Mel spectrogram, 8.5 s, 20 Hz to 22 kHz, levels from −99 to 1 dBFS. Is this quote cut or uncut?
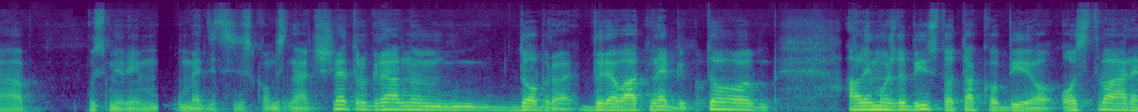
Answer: cut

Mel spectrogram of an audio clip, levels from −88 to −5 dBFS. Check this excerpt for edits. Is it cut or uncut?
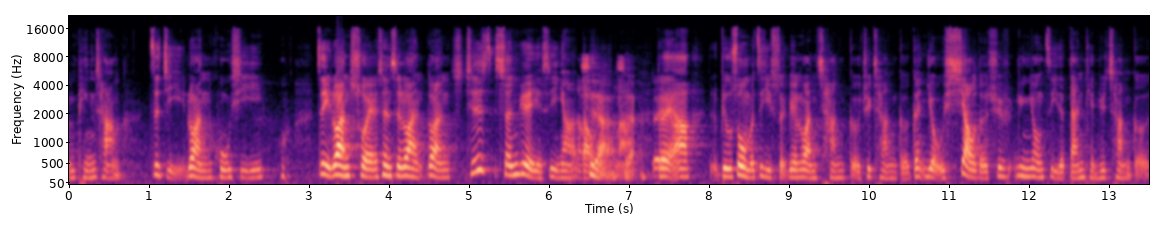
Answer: cut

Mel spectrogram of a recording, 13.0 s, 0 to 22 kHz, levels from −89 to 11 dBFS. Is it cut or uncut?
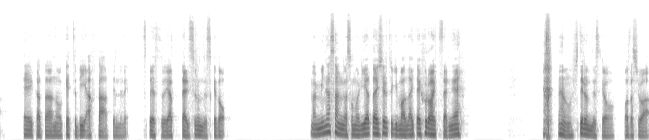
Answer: uncut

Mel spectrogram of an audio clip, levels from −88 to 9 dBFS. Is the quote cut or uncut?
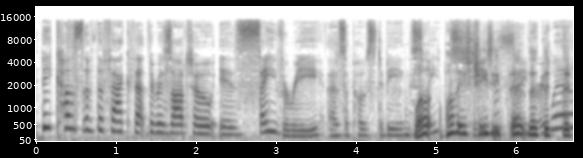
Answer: uncut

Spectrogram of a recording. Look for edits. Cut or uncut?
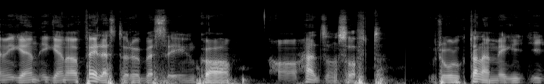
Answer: uncut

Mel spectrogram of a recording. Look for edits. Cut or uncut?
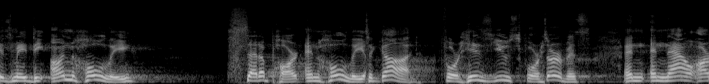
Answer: cut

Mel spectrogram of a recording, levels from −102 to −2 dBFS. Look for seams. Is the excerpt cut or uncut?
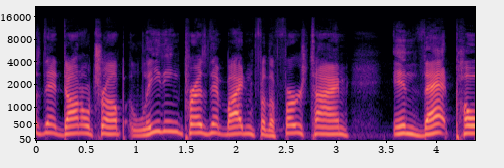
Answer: uncut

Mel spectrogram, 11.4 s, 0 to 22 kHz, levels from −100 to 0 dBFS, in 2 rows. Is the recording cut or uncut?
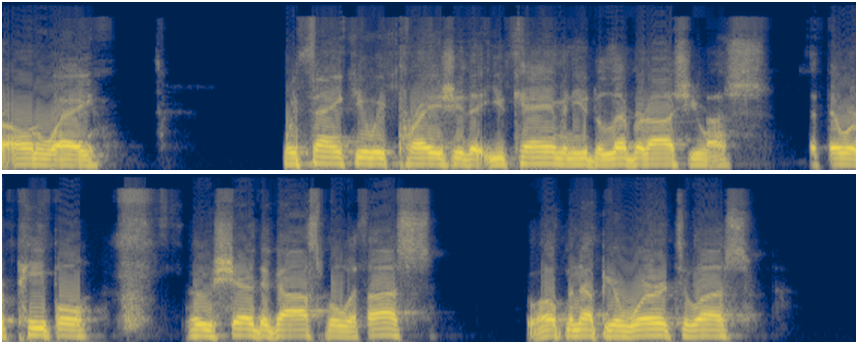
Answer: cut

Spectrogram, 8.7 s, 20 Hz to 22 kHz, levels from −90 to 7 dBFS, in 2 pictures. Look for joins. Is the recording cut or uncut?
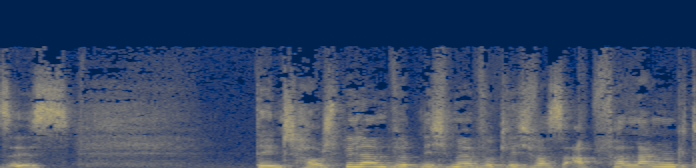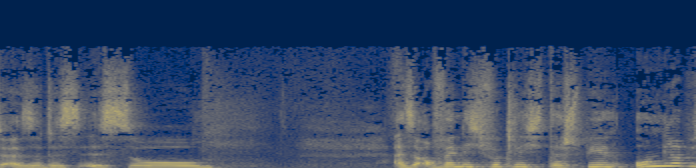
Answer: uncut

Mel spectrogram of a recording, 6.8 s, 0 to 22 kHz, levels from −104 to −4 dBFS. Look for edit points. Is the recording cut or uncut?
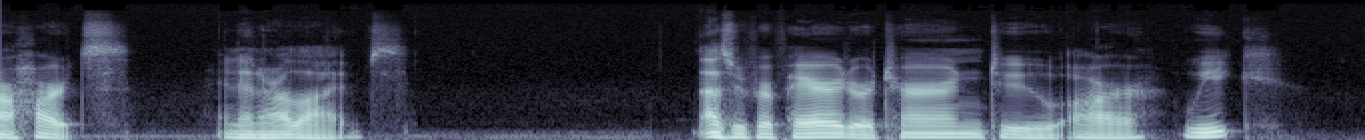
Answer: cut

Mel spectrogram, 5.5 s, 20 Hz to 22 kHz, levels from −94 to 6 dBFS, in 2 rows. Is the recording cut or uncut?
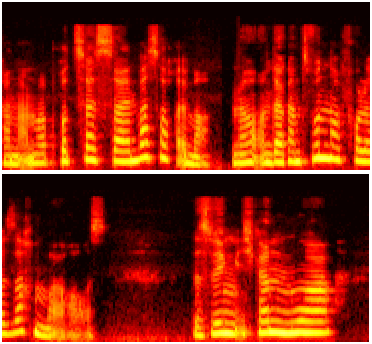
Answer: cut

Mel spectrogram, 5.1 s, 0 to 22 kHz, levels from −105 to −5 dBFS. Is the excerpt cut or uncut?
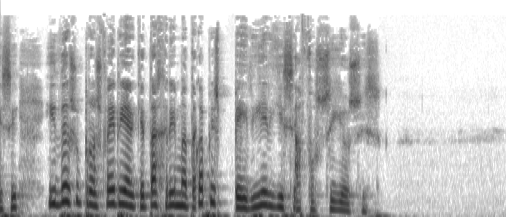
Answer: cut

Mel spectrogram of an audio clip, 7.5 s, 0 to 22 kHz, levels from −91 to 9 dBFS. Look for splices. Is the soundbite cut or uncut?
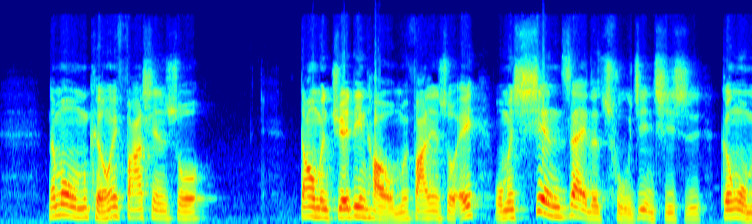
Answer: uncut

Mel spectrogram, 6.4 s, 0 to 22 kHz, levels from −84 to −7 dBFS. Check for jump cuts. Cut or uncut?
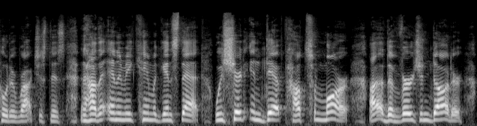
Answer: uncut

